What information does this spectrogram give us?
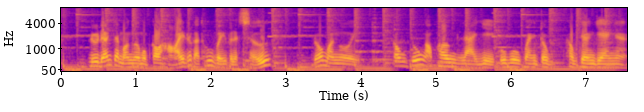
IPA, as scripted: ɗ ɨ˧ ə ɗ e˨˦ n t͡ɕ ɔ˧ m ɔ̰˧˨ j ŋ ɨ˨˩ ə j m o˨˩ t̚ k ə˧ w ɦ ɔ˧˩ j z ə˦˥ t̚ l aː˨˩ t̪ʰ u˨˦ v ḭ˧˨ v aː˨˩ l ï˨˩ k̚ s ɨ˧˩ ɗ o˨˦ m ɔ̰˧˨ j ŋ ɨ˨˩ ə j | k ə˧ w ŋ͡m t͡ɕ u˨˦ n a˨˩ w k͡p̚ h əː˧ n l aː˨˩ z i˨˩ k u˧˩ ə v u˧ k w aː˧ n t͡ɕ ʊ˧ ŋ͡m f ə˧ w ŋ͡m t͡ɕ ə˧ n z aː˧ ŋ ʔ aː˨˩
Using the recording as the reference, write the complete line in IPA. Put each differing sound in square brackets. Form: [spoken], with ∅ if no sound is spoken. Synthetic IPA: ɗ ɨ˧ ə ɗ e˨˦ n t͡ɕ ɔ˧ m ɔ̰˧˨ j ŋ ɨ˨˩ ə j m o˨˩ t̚ k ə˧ w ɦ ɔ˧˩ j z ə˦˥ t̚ l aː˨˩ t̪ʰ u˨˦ v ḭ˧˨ v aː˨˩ l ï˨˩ k̚ s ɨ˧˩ ɗ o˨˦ m ɔ̰˧˨ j ŋ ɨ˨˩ ə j | k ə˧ w ŋ͡m t͡ɕ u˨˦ [ŋ] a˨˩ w k͡p̚ h əː˧ n l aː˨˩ z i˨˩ k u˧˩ ə v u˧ k w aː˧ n t͡ɕ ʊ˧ ŋ͡m [x] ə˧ w ŋ͡m t͡ɕ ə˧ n z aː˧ ŋ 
